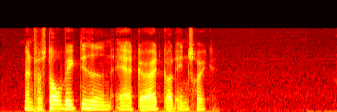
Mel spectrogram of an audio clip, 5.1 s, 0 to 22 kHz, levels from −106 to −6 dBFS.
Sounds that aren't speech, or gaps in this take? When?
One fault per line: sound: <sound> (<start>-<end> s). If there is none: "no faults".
no faults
